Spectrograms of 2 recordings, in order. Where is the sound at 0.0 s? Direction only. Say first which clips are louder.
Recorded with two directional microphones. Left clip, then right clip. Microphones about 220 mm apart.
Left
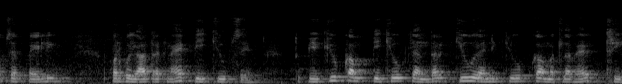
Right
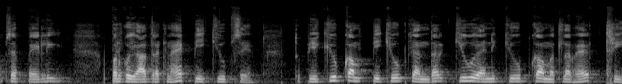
Right 11 dB; 35° right (ahead or behind).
